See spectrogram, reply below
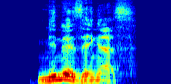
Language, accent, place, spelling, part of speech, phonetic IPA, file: German, Germany, Berlin, Minnesängers, noun, [ˈmɪnəˌzɛŋɐs], De-Minnesängers.ogg
- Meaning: genitive of Minnesänger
